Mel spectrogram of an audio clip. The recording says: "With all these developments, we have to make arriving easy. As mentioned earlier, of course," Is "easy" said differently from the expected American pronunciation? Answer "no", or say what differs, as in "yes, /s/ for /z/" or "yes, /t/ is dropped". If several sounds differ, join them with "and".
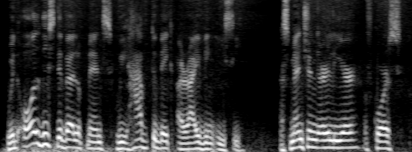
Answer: yes, /s/ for /z/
